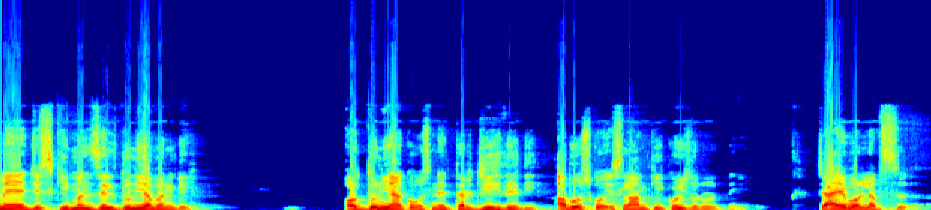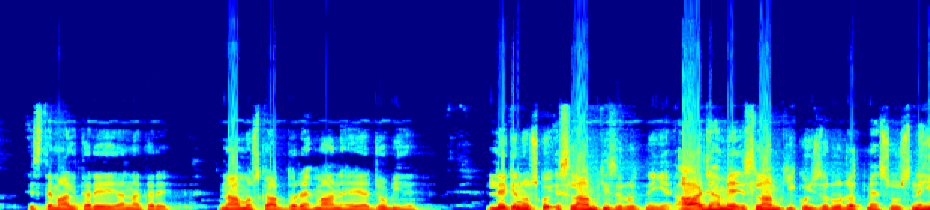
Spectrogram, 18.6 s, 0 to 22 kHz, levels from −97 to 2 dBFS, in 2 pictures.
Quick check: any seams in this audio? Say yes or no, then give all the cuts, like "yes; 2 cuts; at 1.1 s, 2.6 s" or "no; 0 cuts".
no; 0 cuts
